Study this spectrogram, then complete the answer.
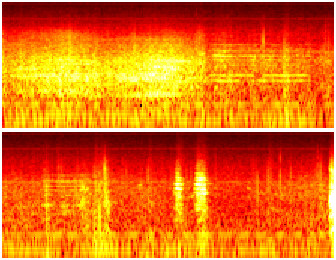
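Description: A car tyre bursting in an old Tamil comedy film scene: a steady hum and tones, then two sharp, loud bangs close together, with another abrupt burst at the very end.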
